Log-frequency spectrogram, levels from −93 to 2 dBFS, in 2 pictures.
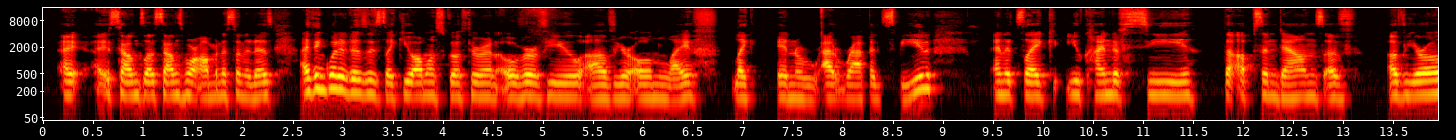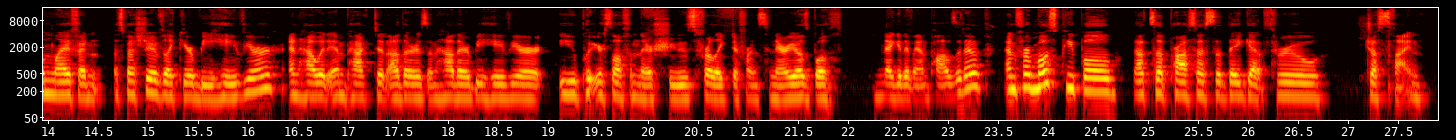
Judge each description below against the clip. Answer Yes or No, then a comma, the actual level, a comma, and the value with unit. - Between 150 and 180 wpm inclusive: No, average, 190 wpm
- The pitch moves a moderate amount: No, narrow, 2.3 semitones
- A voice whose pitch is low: No, medium, 160 Hz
